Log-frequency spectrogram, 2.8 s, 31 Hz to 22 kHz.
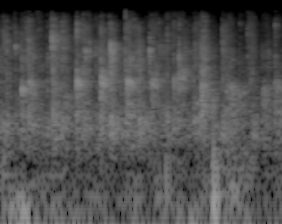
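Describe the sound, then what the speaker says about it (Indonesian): A university class gives a round of applause for a presenting group, dense steady clapping from many hands in a room, lasting a few seconds without a break. "Oke, beri aplaus buat kelompok 3."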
